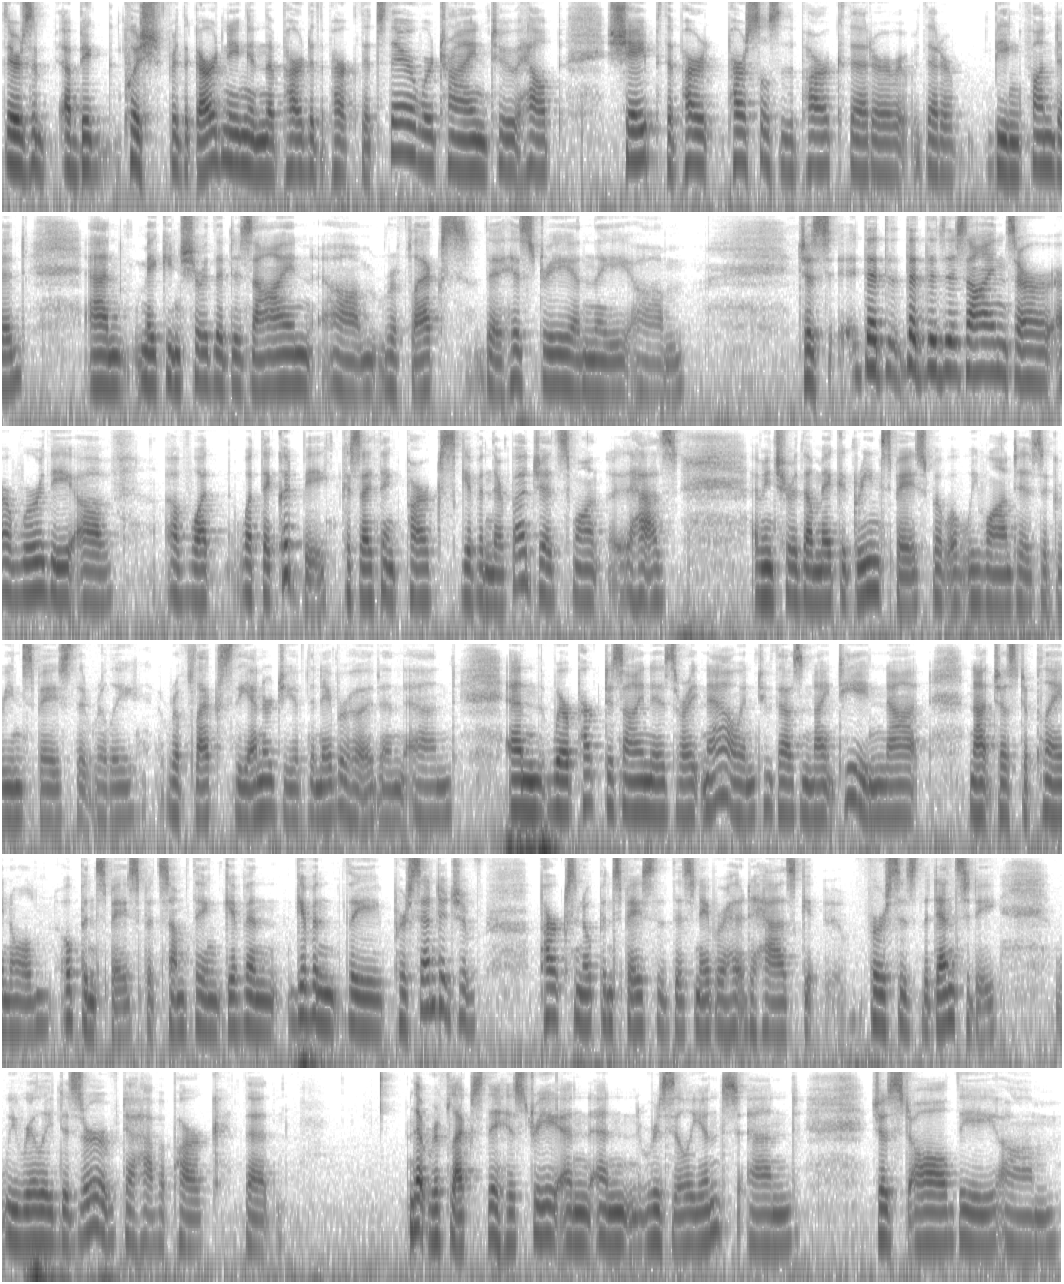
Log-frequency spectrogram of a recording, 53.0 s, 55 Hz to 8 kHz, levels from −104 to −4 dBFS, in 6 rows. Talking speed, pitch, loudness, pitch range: 170 wpm, 150 Hz, -45 LUFS, 140-160 Hz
